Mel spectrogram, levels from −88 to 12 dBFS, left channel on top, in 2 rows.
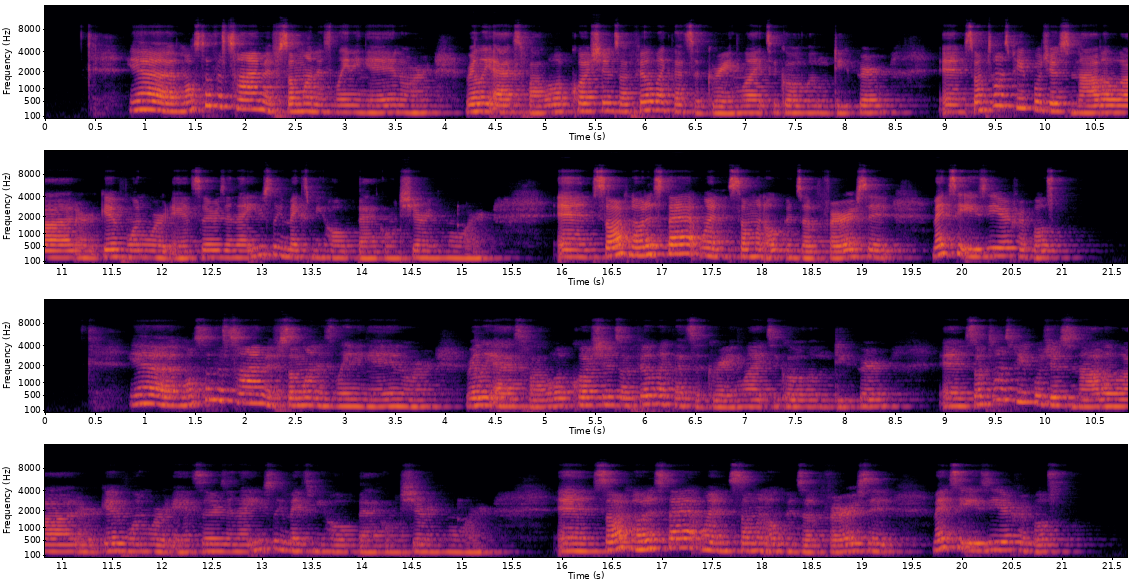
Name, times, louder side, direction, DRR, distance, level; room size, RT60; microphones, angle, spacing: voice 1, 0.4-20.9, left 3 dB, 90° left, 4 dB, 0.5 m, -28 dB
3.3 x 3.1 x 2.6 m, 0.83 s
head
